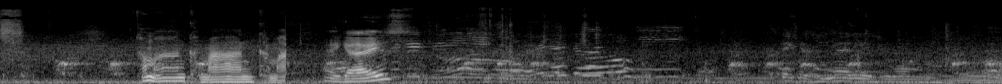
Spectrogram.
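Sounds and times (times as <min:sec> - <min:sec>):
dog barking: 0:00.6 - 0:02.3, 0:04.9 - 0:05.7, 0:07.2 - 0:10.0.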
